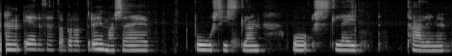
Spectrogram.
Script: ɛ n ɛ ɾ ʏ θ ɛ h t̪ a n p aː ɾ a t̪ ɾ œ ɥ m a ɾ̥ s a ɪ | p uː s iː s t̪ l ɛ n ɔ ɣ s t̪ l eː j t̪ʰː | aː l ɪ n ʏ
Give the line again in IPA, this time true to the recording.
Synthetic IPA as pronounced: ɛ n ɛ ɾ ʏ θ ɛ h t̪ a p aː ɾ a t̪ ɾ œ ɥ m a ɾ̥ s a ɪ | p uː s i s t̪ l a n ɔ ɣ s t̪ l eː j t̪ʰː | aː l ɪ n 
